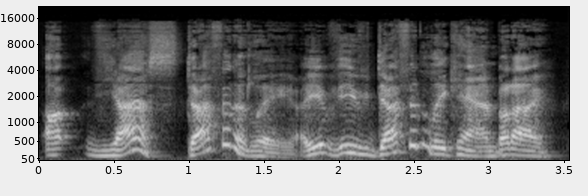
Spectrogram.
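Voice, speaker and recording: Excitable bumbling promoter, husky, swooping pitch, rambling sales talk, comic radio play. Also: male voice, a little fast, full character voice. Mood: eager, pitching. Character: eager, bumbling male vaudeville-era entrepreneur pitching schemes.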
